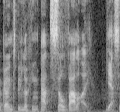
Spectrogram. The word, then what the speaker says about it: Silvally: to be looking at silvally yes it's pronounced silva ally because it's your ally i will always remember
